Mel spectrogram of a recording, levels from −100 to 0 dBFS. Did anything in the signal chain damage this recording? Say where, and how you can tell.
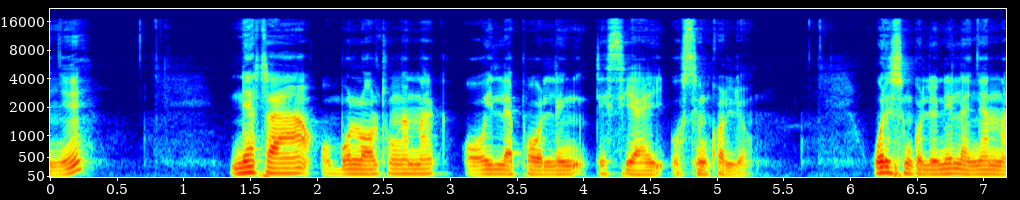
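No, nothing in the chain damaged it.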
